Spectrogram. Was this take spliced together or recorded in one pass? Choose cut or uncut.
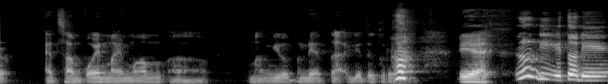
uncut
